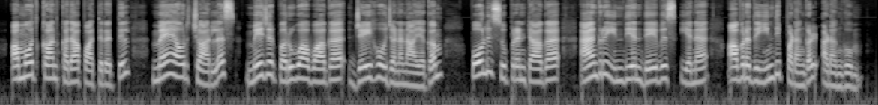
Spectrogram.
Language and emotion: Tamil, neutral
